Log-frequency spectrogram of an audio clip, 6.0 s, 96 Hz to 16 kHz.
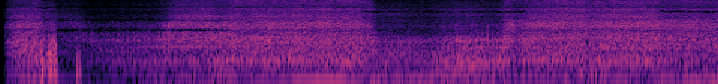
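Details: BMW E46 318i with 1.9 L M43 petrol four-cylinder at idle: light, uneven knock under a loud hiss that persists after timing chain, guides, tensioners and hydraulic lifters were replaced; cause unclear.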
